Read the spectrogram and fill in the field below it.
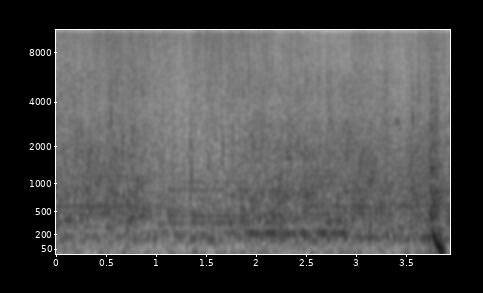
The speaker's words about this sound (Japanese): これ滝。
